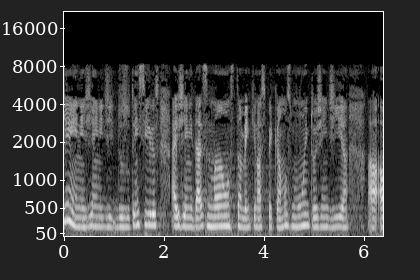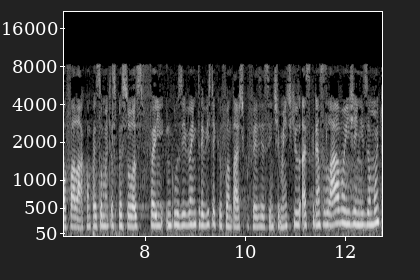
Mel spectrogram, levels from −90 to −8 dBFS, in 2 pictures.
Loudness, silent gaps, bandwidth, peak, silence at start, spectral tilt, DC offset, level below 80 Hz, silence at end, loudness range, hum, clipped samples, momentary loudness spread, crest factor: -25 LUFS; none; 8.8 kHz; -8 dBFS; 0 s; -5.5 dB/octave; under 0.1%; -54 dBFS; 0 s; 2 LU; none; under 0.1%; 6 LU; 16 dB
